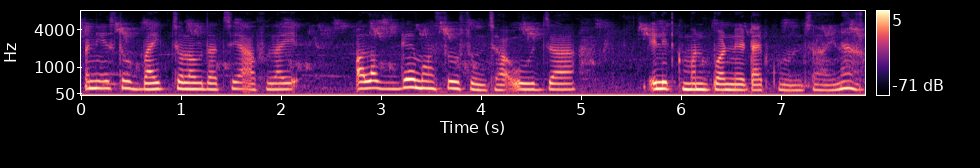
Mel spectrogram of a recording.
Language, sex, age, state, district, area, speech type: Nepali, female, 30-45, West Bengal, Alipurduar, urban, spontaneous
